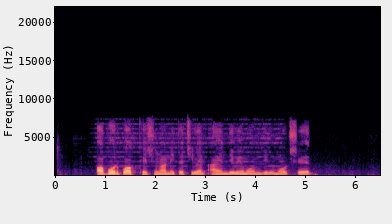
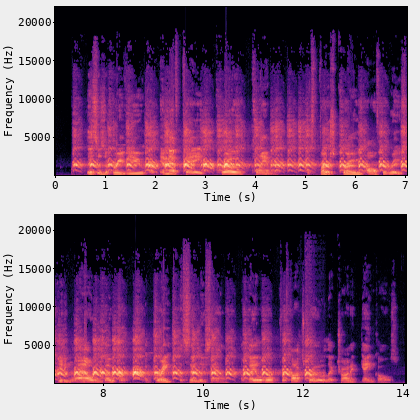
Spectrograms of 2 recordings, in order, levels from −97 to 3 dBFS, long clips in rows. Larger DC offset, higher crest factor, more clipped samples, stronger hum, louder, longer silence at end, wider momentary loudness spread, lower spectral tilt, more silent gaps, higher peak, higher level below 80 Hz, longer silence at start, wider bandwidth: neither; about the same, 20 dB vs 18 dB; neither; neither; second, -21 LUFS vs -16 LUFS; first, 1.4 s vs 0.25 s; about the same, 11 LU vs 12 LU; first, -8 dB/octave vs -3 dB/octave; neither; about the same, -2 dBFS vs 0 dBFS; first, -52 dBFS vs -60 dBFS; first, 0.85 s vs 0.35 s; second, 7.6 kHz vs 18 kHz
